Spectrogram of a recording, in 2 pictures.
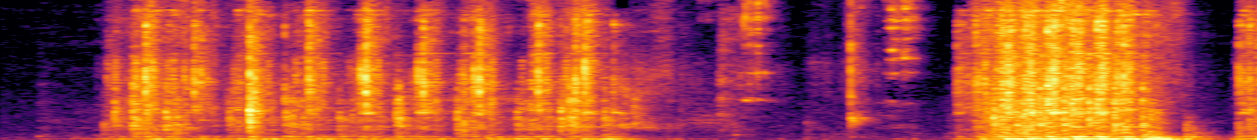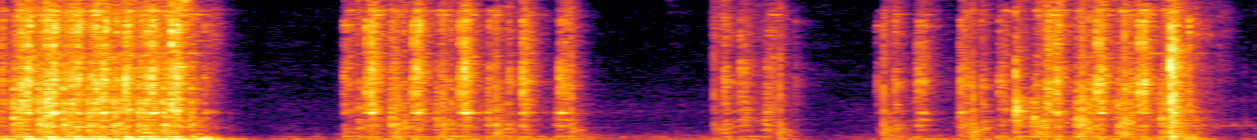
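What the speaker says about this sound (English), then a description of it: "I'm going to do a second row of stitching right next to that first row" Domestic sewing machine running a second row of stitching on a bag's exterior side pieces, sounding in several loud bursts of rapid mechanical clatter separated by short pauses and small clicks, with no talking.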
